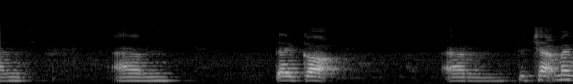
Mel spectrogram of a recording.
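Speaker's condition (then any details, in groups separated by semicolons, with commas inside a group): Cerebral palsy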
